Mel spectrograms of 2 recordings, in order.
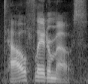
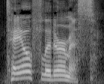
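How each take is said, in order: First: The name ends with a 'mouse' sound. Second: The name ends with a 'mis' sound. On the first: The speaker calls it right. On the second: The speaker calls it wrong.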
